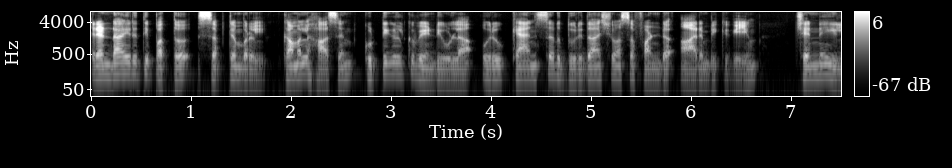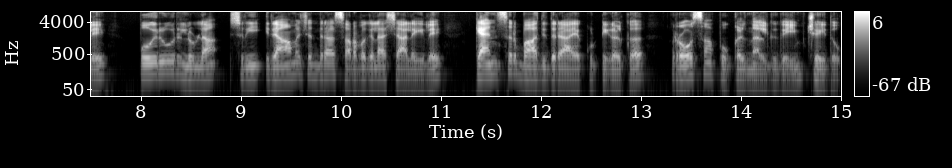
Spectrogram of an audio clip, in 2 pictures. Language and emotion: Malayalam, neutral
